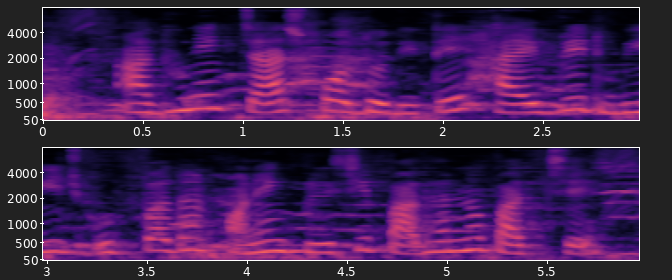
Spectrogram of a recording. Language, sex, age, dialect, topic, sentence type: Bengali, female, 18-24, Jharkhandi, agriculture, statement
